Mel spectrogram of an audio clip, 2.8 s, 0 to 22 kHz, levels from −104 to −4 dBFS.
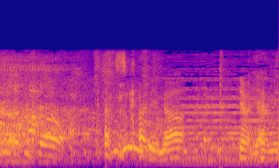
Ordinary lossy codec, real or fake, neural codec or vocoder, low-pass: none; real; none; 7.2 kHz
